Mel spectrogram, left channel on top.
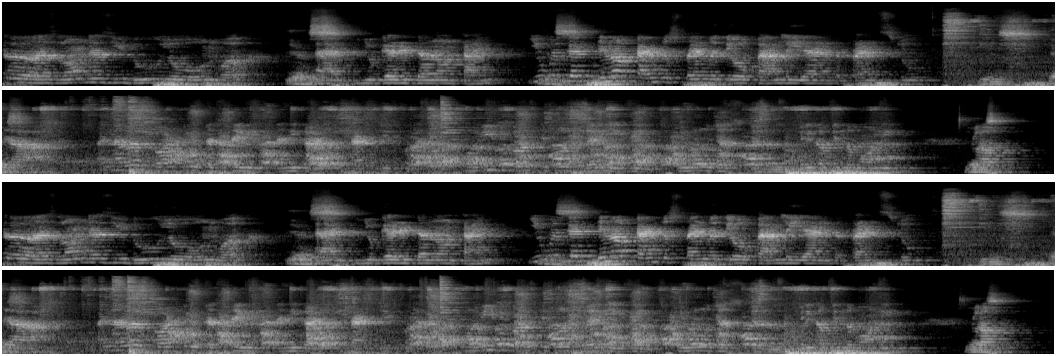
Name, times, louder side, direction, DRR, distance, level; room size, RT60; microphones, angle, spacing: voice 1, 0.0-2.5 3.1-4.9 5.3-9.2 10.5-11.2 11.5-20.4, right 2 dB, 10° right, -5 dB, 0.6 m, -28 dB
voice 2, 1.5-2.1 2.8-3.4 5.4-6.0 9.7-10.7 16.2-16.3 18.0-18.5 18.8-19.0 20.2-20.4, left 2 dB, 55° left, -1 dB, 0.7 m, -29 dB
sound 1, 9.4-19.4, right 1 dB, 70° right, 0.7 m, -27 dB
5.2 x 2.2 x 2.4 m, 0.86 s
head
